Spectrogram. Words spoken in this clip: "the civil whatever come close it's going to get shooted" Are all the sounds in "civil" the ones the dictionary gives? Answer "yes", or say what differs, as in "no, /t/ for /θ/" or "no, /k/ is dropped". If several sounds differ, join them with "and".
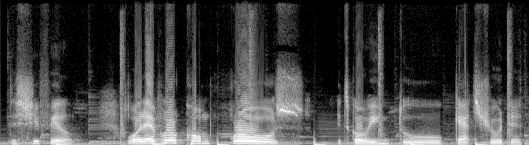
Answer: no, /ʃ/ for /s/ and /f/ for /v/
